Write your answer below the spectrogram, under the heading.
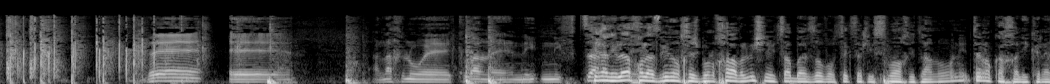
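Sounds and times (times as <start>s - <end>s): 
irregular hand clapping: 0.0s - 2.9s
speech: 1.5s - 3.0s, 3.8s - 10.4s.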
